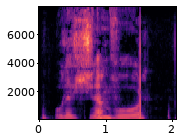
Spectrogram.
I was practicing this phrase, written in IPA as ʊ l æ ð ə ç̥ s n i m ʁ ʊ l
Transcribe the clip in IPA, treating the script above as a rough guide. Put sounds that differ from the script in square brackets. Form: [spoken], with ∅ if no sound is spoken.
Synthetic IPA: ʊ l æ ð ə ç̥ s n [æ] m [v] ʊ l

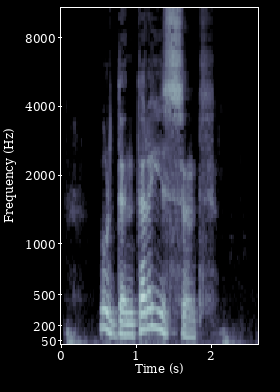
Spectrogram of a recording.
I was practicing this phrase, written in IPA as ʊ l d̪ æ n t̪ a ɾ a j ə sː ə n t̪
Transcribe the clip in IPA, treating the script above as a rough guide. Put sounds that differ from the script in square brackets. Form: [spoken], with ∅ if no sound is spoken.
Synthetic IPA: ʊ [ɾ] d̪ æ n t̪ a ɾ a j ə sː ə n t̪

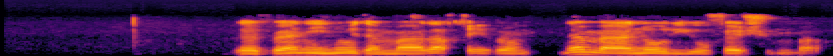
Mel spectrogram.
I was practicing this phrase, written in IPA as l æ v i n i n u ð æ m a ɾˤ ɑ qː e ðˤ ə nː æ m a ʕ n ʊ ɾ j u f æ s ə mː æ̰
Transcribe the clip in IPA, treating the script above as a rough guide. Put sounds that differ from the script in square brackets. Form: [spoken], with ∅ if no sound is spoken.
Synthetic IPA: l æ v [æ] n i n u ð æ m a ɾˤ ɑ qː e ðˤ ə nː æ m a ʕ n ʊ ɾ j u f æ [ʃ] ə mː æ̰

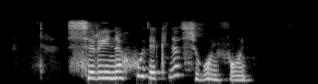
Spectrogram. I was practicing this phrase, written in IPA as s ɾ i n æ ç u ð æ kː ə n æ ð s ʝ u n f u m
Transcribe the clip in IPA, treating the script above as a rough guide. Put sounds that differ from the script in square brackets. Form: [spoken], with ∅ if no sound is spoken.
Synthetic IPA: s ɾ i n æ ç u ð æ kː ə n æ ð s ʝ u n f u [n]

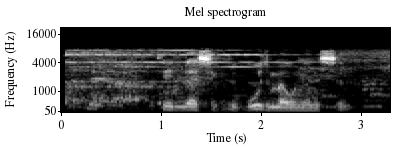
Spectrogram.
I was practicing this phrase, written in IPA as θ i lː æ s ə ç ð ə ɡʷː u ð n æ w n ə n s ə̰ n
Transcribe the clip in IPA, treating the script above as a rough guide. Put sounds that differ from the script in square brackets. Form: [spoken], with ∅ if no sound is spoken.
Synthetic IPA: θ i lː æ s ə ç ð ə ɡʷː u ð [m] æ w n ə n s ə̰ n

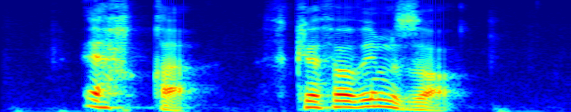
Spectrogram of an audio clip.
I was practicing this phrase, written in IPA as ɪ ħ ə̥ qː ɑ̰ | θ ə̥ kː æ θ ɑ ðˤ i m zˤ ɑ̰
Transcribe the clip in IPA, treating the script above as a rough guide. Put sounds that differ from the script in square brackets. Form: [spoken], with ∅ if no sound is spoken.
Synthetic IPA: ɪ ħ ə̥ qː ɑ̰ | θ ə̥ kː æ θ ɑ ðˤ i m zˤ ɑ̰

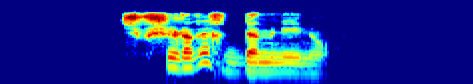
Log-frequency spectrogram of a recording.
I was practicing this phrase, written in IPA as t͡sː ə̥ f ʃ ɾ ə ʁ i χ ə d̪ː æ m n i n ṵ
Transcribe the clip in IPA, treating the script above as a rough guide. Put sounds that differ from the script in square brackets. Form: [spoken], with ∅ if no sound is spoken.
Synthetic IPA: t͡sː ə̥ f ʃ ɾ ə ʁ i χ ə d̪ː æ m n i n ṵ

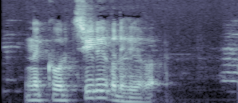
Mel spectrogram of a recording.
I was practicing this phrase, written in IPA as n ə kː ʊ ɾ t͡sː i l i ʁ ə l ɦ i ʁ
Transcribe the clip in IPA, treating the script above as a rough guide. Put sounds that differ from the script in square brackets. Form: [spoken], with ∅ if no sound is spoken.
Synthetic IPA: n ə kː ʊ ɾ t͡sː i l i ʁ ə l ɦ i ʁ

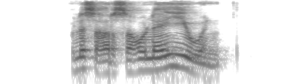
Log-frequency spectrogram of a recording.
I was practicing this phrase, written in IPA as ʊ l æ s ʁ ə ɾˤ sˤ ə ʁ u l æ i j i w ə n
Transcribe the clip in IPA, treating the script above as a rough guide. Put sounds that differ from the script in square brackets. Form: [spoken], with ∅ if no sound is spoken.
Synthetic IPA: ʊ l æ s ʁ ə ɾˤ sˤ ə ʁ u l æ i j i w ə n

